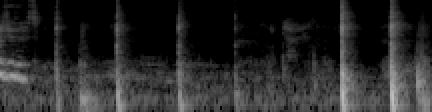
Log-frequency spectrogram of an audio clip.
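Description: A soccer ball being juggled off the knees: a run of separate, uneven dull thumps as the ball is struck, the last two near the end the loudest.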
